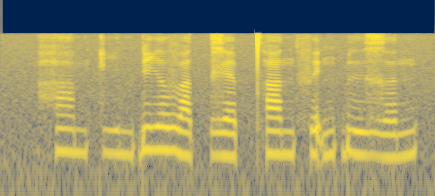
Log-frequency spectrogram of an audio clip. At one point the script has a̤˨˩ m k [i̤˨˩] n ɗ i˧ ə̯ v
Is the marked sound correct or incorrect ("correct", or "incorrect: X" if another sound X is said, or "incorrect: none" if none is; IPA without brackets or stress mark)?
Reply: correct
